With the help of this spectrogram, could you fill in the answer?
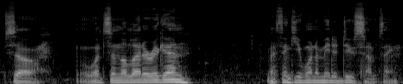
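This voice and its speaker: A man playing a frail, forgetful old former sailor in an audio drama, hesitant, apologetic and wistful. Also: deep voice. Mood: confused. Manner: hesitant, halting. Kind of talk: cinematic audio roleplay acting.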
